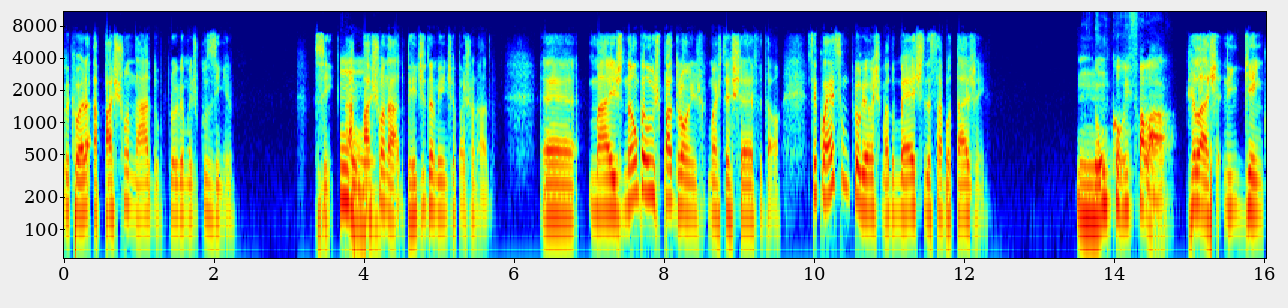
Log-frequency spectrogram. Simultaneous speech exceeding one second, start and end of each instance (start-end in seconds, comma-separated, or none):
none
